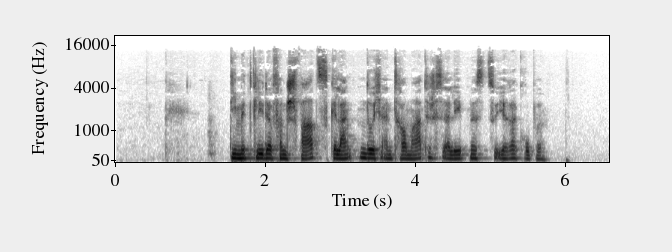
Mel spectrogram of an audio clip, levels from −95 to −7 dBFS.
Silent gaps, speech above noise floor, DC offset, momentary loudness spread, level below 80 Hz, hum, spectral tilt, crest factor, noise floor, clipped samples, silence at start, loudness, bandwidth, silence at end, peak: none; 50 dB; under 0.1%; 9 LU; -50 dBFS; none; -5 dB/octave; 18 dB; -67 dBFS; under 0.1%; 1.55 s; -18 LUFS; 14 kHz; 0.85 s; -2 dBFS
